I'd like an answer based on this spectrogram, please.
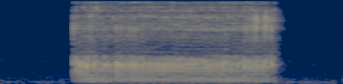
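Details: Pekingese x Shih Tzu mix dog, one of a flat-faced family of three (Shiro, Shii and daughter Shiyu) napping together in deep sleep, snores once: a rasping, buzzy, harmonic-rich breath lasting about one and a half seconds, steady then stopping abruptly.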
